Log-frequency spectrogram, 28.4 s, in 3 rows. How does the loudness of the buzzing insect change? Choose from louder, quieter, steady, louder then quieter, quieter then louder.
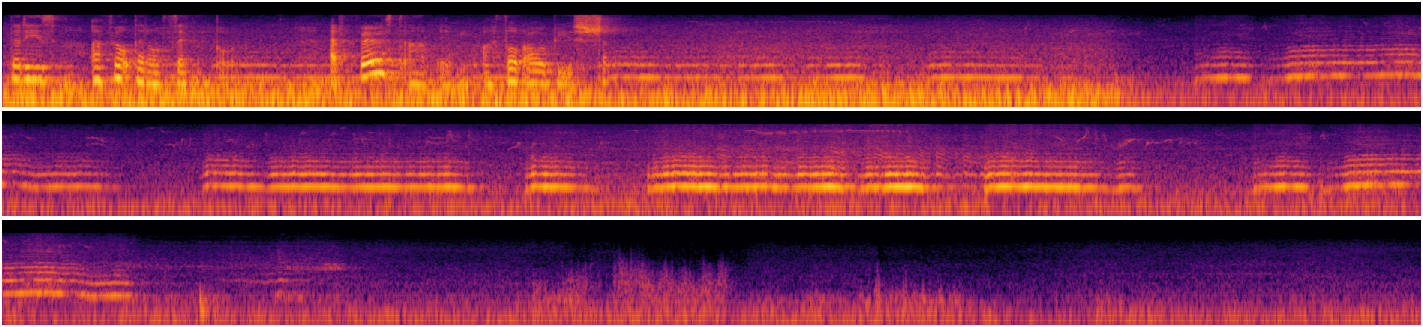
louder then quieter.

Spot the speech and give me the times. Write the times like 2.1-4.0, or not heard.
0.1-4.0.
